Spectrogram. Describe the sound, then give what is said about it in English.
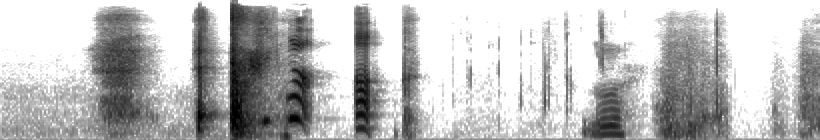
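A single loud sneeze bursts out after a short sharp breath, followed by a few brief murmured vocal sounds and quiet rustles before it falls silent. “I sneezed.”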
